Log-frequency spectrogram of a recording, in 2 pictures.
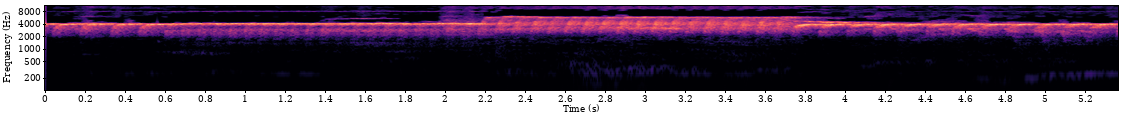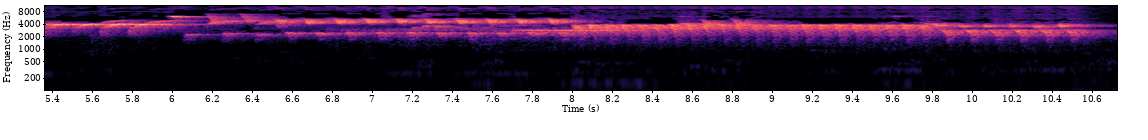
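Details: Canary singing to prompt canaries into song, long continuous trills stepping between pitch levels, rolling and buzzy, over ten seconds without pause.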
